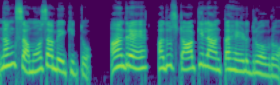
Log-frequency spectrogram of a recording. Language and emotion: Kannada, sad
